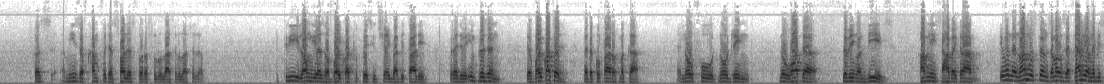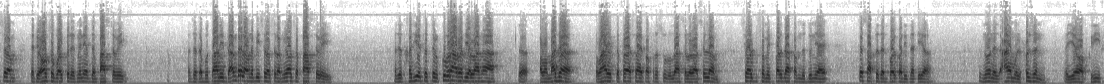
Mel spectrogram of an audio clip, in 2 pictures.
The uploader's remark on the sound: Jumuah lecture at Rockford Musalla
